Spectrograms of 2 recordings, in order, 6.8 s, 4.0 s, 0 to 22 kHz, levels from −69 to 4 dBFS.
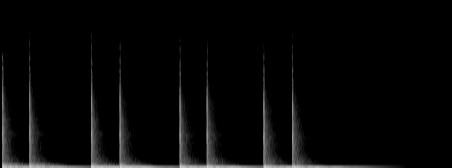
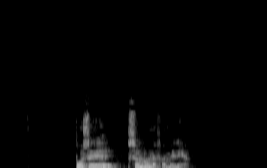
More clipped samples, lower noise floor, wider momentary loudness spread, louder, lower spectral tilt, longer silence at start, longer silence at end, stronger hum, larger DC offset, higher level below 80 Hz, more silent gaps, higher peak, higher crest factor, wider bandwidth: neither; about the same, -78 dBFS vs -81 dBFS; about the same, 11 LU vs 10 LU; first, -21 LUFS vs -26 LUFS; first, -6 dB/octave vs -4.5 dB/octave; second, 0.05 s vs 1.15 s; about the same, 1.25 s vs 1.2 s; neither; neither; first, -28 dBFS vs -72 dBFS; neither; first, -2 dBFS vs -12 dBFS; about the same, 20 dB vs 18 dB; first, 14 kHz vs 9.4 kHz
